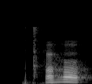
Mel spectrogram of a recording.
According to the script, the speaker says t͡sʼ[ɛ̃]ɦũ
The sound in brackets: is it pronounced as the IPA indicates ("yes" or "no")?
no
